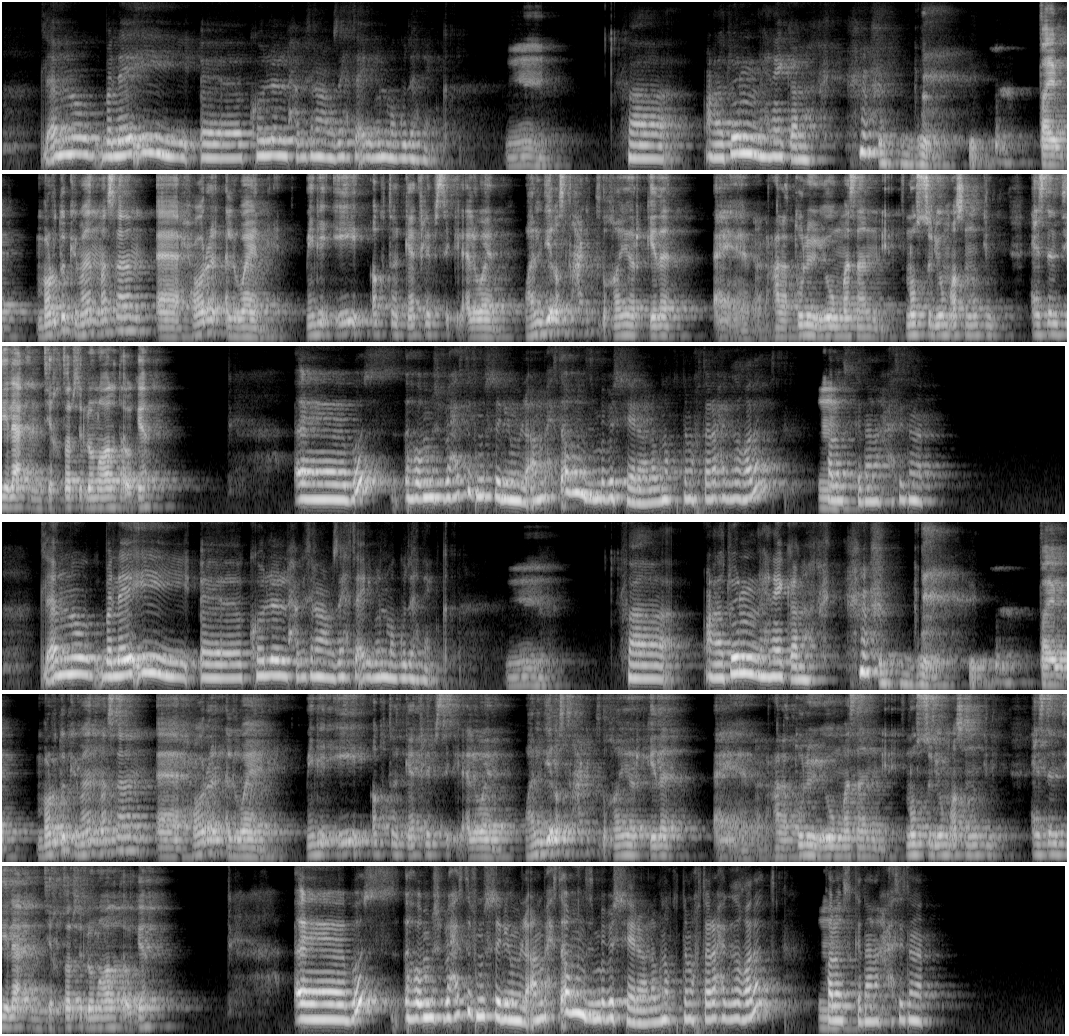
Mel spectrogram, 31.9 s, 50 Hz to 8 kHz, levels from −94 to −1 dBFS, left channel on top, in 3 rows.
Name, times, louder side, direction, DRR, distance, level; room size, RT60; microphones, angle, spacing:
voice 1, 0.4-4.3 6.3-6.7 7.0-8.8 9.2-9.5 24.2-28.9 29.5-30.5, right 2 dB, 85° right, 9 dB, 1.4 m, -21 dB
voice 2, 5.0-5.5 8.8-9.3 9.7-10.1 10.4-10.7 11.0-13.4 13.7-15.6 15.9-17.3 17.8-22.8 29.5-29.7, left 3 dB, 45° left, 6 dB, 3.5 m, -26 dB
24.0 x 20.5 x 5.3 m, 0.74 s
head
